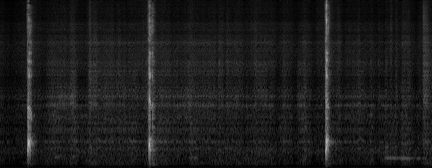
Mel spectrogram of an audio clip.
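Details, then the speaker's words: AI-generated imitation of a strong, prolonged hiccup bout that hurts the throat, recurring after stopping; three sharp, abrupt hiccup sounds several seconds apart against faint background tones. "this is got be the strongest case hiccup I'm had a long time it's really hurting my throat I don't think there's anything I can do to stop these hiccups"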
